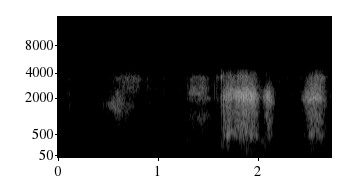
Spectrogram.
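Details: Baby sneezing after the nose is tickled with a cotton bud.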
